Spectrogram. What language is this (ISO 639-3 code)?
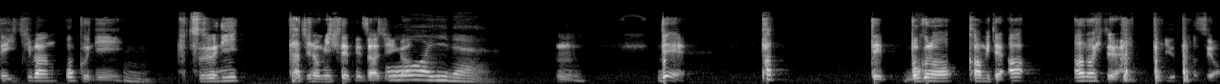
jpn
